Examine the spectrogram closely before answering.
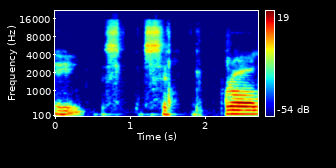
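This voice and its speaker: A somewhat breathy voice with a non-native accent speaks in a fairly even intonation. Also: man. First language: not English. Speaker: software developer streamer. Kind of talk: live coding stream. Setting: live stream. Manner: halting, many fillers.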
